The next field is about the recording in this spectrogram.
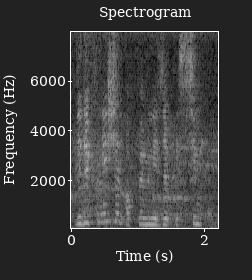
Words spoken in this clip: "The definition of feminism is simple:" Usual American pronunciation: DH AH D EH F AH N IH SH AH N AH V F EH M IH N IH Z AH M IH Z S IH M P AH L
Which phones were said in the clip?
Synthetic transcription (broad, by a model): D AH D EH F AH N IH SH AH N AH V F EH M IH N IH Z AH M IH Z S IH M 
